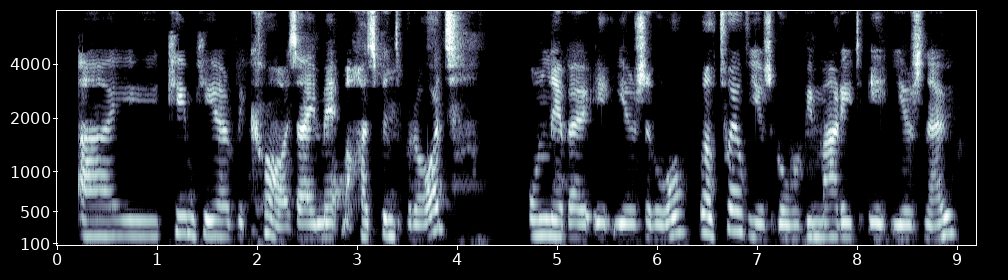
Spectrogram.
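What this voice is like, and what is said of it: Scottish accent, not Mancunian. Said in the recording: “The accent hasn't changed, has it? You're not succumbing to a Mancunian accent.”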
